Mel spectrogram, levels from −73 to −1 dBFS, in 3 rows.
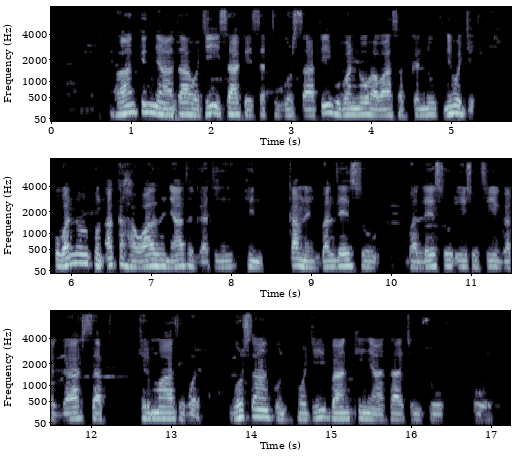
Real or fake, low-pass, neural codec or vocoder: real; 7.2 kHz; none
